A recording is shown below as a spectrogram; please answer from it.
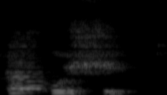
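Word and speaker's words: הכושית: Y aquí dice Hakushit. Ahí está también la pronunciación, Hakushit.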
